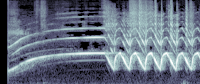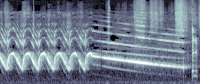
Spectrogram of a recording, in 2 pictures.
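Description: Electronic vehicle siren on a red ambulance-style truck: a rising wail for about two seconds, then a fast yelp sweeping up and down about three to four times a second, then one long falling tone that stops just before the end.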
